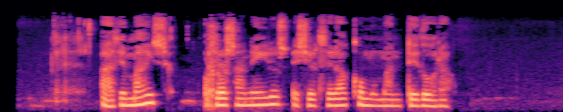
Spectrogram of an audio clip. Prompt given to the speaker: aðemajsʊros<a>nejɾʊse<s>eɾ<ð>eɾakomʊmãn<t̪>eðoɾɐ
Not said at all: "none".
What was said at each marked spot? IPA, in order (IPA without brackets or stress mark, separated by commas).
a, ʃ, θ, t̪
